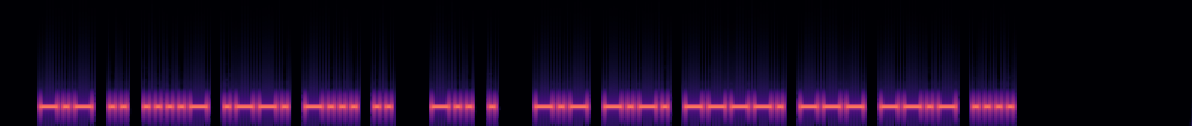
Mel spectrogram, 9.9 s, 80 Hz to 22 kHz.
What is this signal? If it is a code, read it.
Morse code, heard as a keyed tone, about 25 wpm, 700 Hz. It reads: KI4PBI DE KC9OQH
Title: USA Callsign DE Callsign 25wpm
